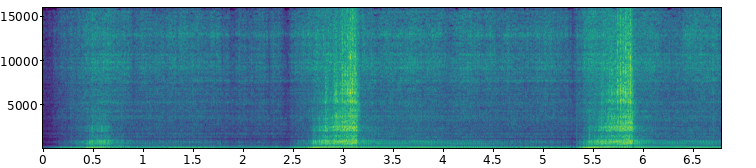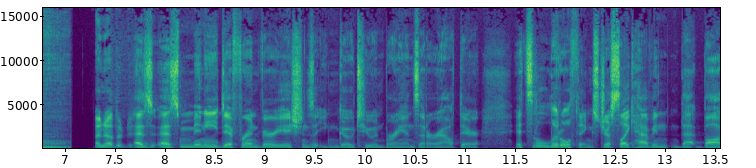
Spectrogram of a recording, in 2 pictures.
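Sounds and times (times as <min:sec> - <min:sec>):
car engine revving through a straight-pipe exhaust with no muffler: 0:00.0 - 0:07.1
speech: 0:07.3 - 0:13.5.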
